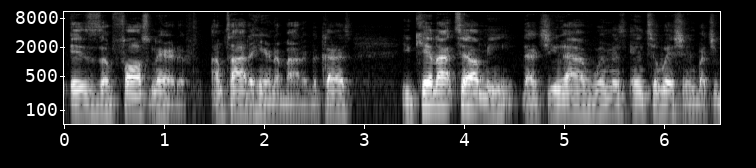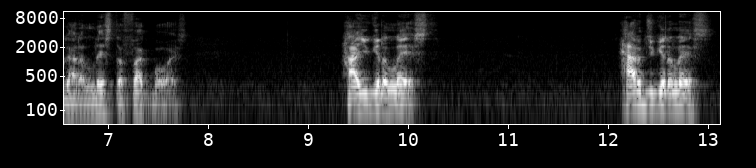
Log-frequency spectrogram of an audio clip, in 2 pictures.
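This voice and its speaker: Deep, husky-voiced man ranting bluntly. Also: lively intonation, normal speed. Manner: blunt, profane, hammering rhetorical questions; reads out and answers live chat comments. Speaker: podcast host and DJ. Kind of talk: opinionated podcast monologue.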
